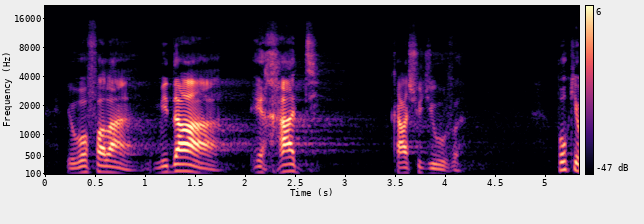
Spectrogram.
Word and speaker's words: Echad: E aqui está a palavra Ehad. Tá? Se escreve Echad, com CH. Echad, né? Ehad.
